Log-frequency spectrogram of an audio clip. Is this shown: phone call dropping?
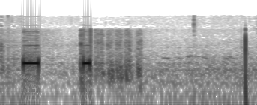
yes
